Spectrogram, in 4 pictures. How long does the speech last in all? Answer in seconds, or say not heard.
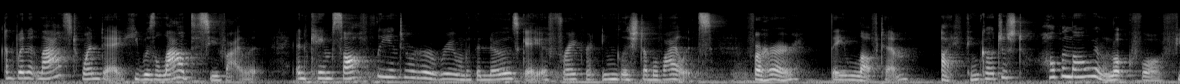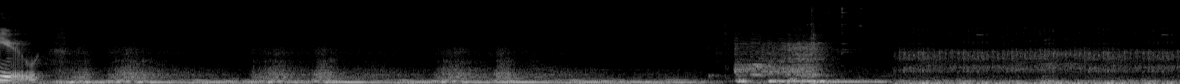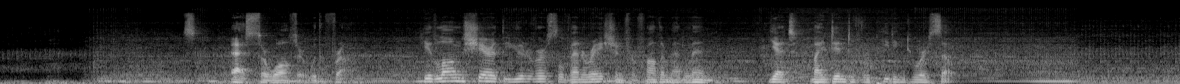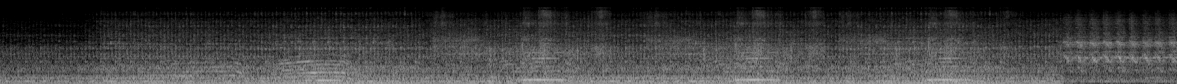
20 s.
